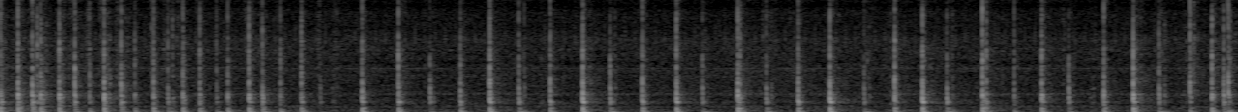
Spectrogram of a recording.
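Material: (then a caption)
Plastic. Fingertips tap very fast on a clear plastic blister pack holding a yellow-green putty egg. The taps land as a rapid stream of short, dry plastic clicks with a low thump and almost no ring.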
